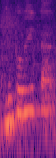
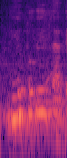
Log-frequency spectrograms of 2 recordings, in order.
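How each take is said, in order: First: "believe" leaned on, softly; stress on believe. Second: "you" leaned on, softly; stress on you. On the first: Asking the room if they believe, stress on believe. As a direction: press on "believe" as you ask. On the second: Repeating to each listener, stress on you. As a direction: turn it on "you" personally. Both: Real, not acted.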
